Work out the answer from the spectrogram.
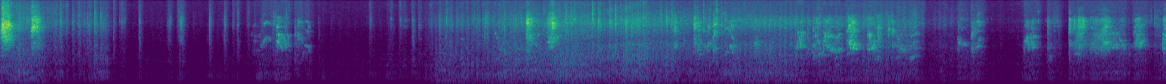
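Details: Budgerigars chattering continuously in high, scratchy, fast-warbling phrases broken by brief silent gaps, with fluttering and rustling sounds mixed in.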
